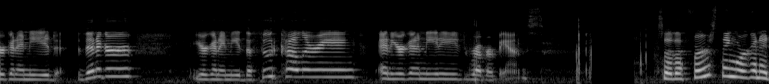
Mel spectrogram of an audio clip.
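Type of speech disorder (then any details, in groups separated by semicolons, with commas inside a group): None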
